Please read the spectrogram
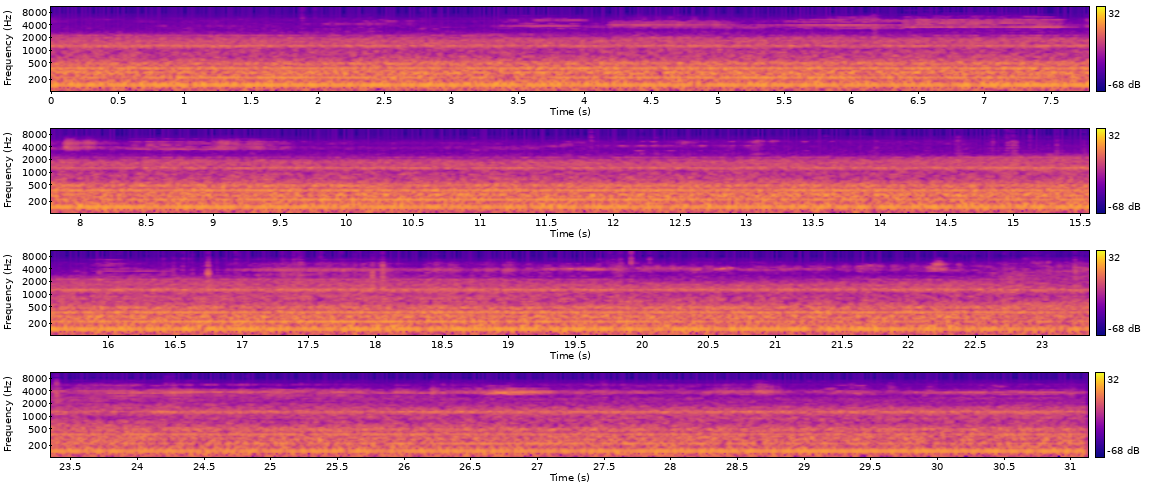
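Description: Airliner cabin drone: the engines and airflow make a steady, unchanging hum with a few fixed tones.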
